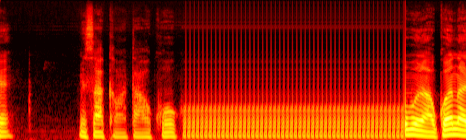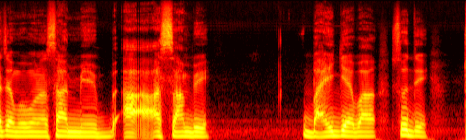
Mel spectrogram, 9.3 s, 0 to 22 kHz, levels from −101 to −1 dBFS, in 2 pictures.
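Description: A system hang loop from 1.85 to 4.05 s in this speech recording repeats one 42.67 ms slice about 50 times, a 23.4 Hz buzzing stutter, consistent with a 2048-sample buffer.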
